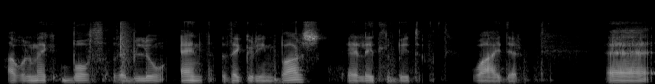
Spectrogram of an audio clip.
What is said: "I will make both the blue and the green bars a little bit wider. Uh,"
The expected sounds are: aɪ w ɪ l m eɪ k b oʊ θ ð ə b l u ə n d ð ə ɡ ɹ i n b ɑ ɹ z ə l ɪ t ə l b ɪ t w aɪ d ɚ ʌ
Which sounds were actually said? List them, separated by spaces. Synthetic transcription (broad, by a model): aɪ w ɪ l m eɪ k b oʊ θ ð ə b l u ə n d ð ə ɡ ɹ i n b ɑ ɹ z ə l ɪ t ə l b ɪ t w aɪ d ɚ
